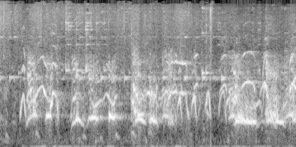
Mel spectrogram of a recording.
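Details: Dogs training on wild boar, a dense overlapping chorus of high, bending yelps and barks running continuously, several voices at once, with faint human voices beneath.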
